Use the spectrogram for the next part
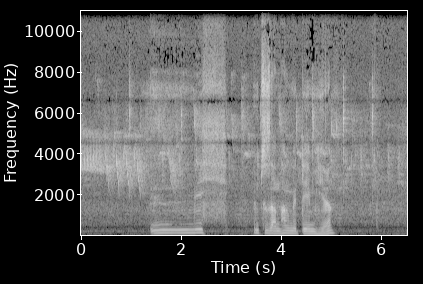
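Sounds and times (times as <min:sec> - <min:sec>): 
garden warbler alarm calls: 0:00.0 - 0:06.5
speech: 0:03.5 - 0:05.2.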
